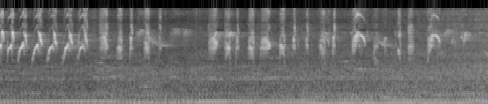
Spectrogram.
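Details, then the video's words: Morning song of a black-throated sunbird: fast high-pitched twittering trills and sharp downslurred chips, over a constant low humming background. "Chim Hút Mật Họng Đen Hót Sáng"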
